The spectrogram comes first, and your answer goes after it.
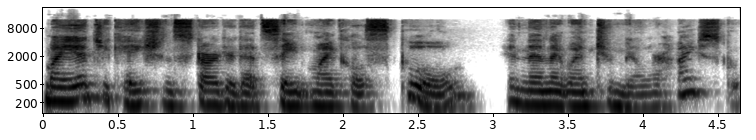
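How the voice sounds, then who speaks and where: A woman with a Canadian Prairies accent speaks at a fairly low pitch. Her tone is dark and mellow, and somewhat breathy. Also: ordinary pitch variation, moderate pace. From Saskatchewan, Canada (Regina). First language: French. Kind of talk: personal testimony. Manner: halting.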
